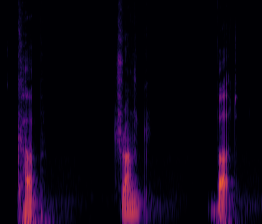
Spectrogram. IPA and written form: kʌp trʌnk bʌt (cup trunk but)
